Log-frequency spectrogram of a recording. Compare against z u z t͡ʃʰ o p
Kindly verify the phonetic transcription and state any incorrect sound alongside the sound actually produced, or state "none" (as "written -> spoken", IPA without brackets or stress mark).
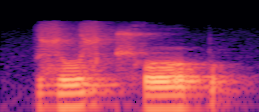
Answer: none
